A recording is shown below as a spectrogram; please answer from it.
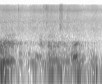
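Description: A man's voice amplified through a handheld microphone, speaking a short phrase at the start and another about a second in, with brief pauses between.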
